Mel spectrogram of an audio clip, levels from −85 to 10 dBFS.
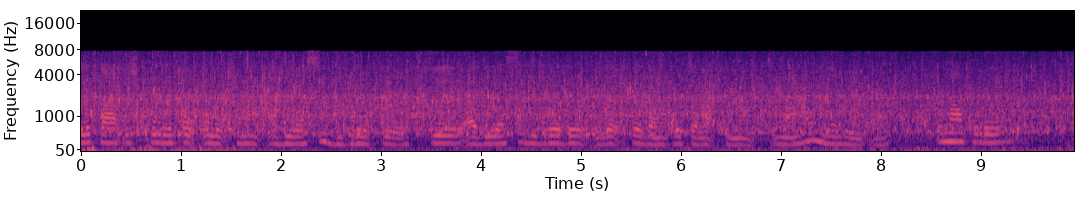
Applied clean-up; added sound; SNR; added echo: none; Stream; -4 dB; none.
